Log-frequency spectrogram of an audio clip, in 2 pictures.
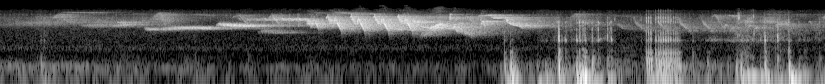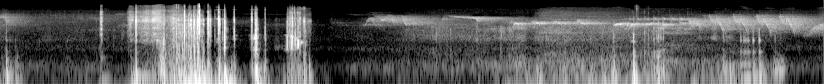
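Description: Woodland birds singing, with chirps and trills. In the middle comes a few seconds of loud rustling and thumping close to the microphone as the camera is handled; the loudest burst is about two-thirds of the way through.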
